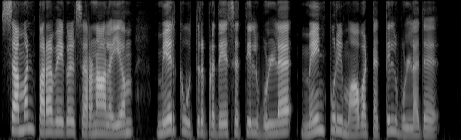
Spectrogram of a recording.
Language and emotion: Tamil, neutral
